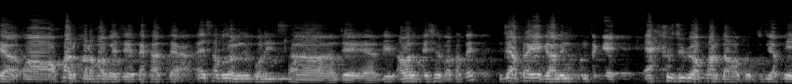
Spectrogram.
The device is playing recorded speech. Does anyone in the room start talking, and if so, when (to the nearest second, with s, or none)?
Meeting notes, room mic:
none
